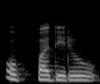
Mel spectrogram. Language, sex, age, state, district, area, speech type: Kannada, female, 18-30, Karnataka, Mandya, rural, read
